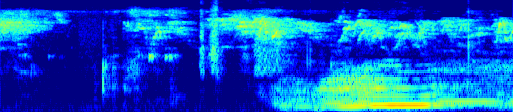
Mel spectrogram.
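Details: Freshly calved Holstein Friesian cow, second calving, tethered on a farm near Sinnar, Nashik district: a rising, droning moo begins after a second of faint bird chirps and rustling.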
